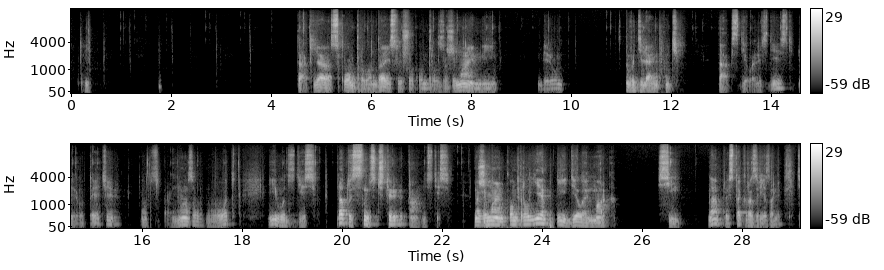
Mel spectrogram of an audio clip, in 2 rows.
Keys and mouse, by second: 0.2 ctrl+z, 1.0 ctrl+click, 1.2 middle click, 1.7 shift+middle click, 2.7 shift+click, 3.4 shift+click, 3.6 middle click, 4.5 shift+click, 5.6 shift+click, 6.6 ctrl+right click, 6.8 middle click, 7.5 shift+middle click, 8.3 ctrl+middle click, 8.6 middle click, 9.2 shift+middle click, 9.7 middle click, 10.7 ctrl+click, 11.0 middle click, 11.4 shift+middle click, 12.4 ctrl+right click, 12.8 middle click, 13.5 shift+middle click, 14.2 shift+click, 14.6 shift+click, 15.0 shift+click, 16.0 ctrl+z, 16.5 shift+click, 16.9 middle click, 17.6 shift+click, 18.8 shift+click, 19.4 shift+click, 19.8 middle click, 20.6 shift+middle click, 21.0 middle click, 21.6 shift+click, 22.3 shift+click, 23.3 ctrl+e, 27.0 middle click.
